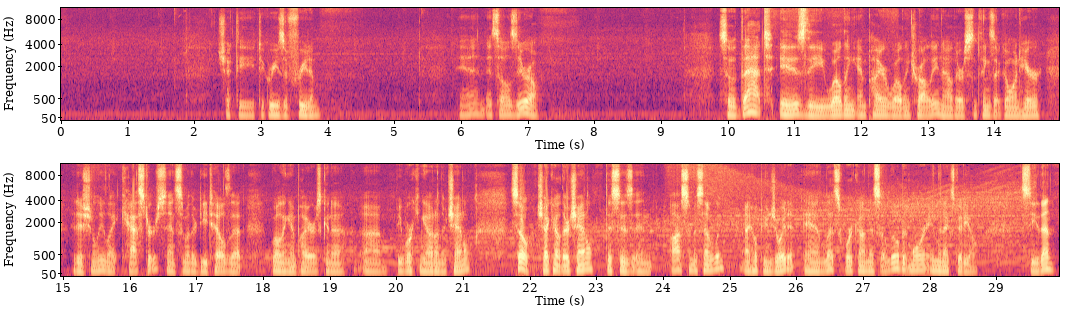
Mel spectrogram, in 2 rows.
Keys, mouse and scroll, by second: 1.4 click, 1.7 middle click, 3.8 click, 4.5 scroll down 2, 5.4-7.0 middle drag, 7.4 click, 8.6 click, 9.6 click, 12.8 scroll down 2, 12.9-14.6 middle drag, 14.8 scroll up 2, 23.4 scroll down 2, 24.2 scroll up 2.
